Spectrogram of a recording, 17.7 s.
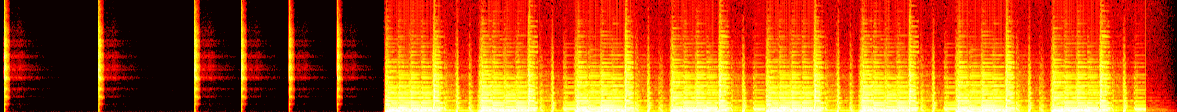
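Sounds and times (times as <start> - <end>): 
starter guitar rhythm: 5.8 - 17.3.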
